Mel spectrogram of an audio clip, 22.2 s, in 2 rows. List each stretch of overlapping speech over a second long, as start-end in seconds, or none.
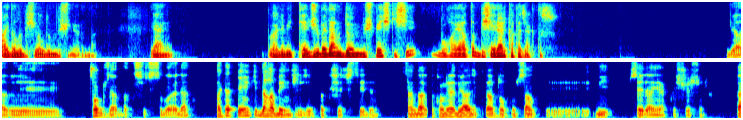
none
